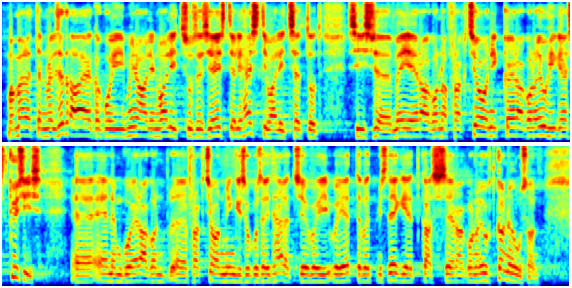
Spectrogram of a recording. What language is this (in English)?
Estonian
